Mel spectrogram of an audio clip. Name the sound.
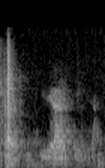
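front door being opened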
